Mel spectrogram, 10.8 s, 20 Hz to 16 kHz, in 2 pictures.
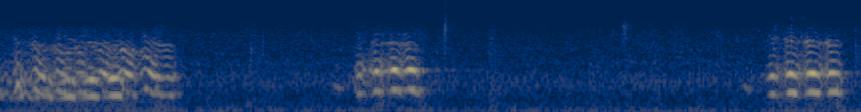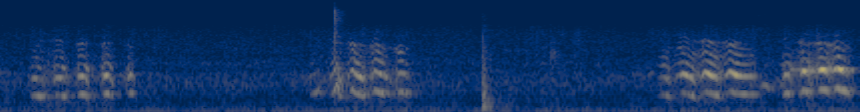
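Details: A Korean mountain frog calls on 21 January on a rainy, spring-like day, possibly while spawning, giving rough, rapidly pulsed, rattling croaks in bursts of about a second, repeated steadily against a quiet background.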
